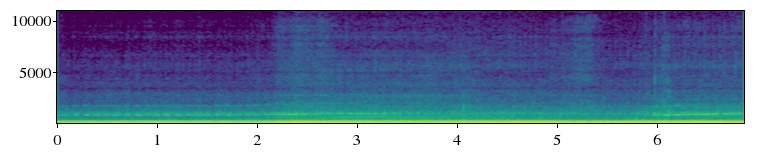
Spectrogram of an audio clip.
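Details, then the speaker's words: Can-Am Ryker just back from 12,000-mile service: faint whine rising with speed as engine pulls up from low revs on take-off; source unclear, owner wonders if it is a belt breaking in. "H who knows maybe it's just a belt breaking in you know"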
